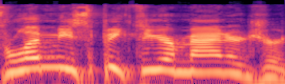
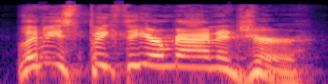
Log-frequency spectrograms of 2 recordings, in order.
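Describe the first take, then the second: First: Said in the usual way. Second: Mock Karen, pitched much higher and demanding; entitled soccer mom. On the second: Mocking soccer moms who yell at clerks, high entitled Karen voice. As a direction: sneer it out like an entitled customer cornering a clerk. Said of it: "soccer moms".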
